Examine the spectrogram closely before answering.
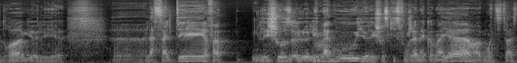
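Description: Amid noticeable background noise and audible room echo, a man talks at a fairly slow pace with lively intonation. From Paris region, France. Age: 40s. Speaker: social economy entrepreneur, fashion industry federation leader. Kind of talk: interview. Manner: halting, many fillers and repetitions.

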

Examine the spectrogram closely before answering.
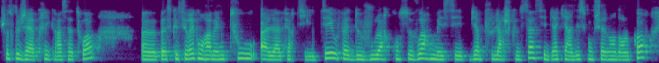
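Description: A plain, everyday voice moves at a fairly quick pace, with fairly even intonation and very even loudness. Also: woman, medium pitch for a woman. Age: 20s. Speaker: patient sharing fertility journey. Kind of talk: casual interview.

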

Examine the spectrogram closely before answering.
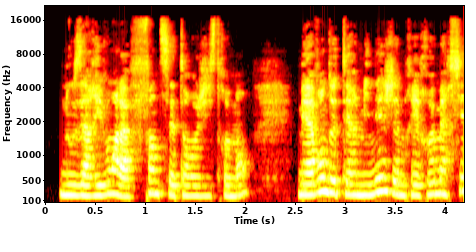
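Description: This woman's voice sits fairly high and sounds somewhat breathy. Her intonation stays fairly even. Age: 20s. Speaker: podcast host. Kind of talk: scripted narration.

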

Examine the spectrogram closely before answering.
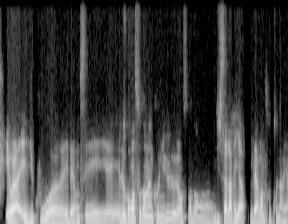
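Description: A woman talks at a moderate pace with hardly any pauses, in an ordinary speaking voice. Her pitch is fairly low and her intonation fairly even. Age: 30s. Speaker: pharmacist turned entrepreneur. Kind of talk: casual interview.

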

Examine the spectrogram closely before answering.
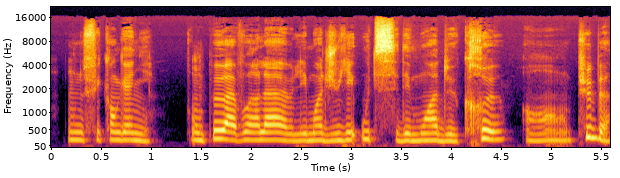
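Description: A woman's dark, mellow voice at a medium pitch, flat and monotone, at a fairly slow pace. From Marseille, southern France. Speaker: finance manager. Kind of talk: interview.

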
